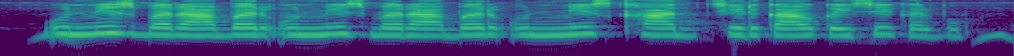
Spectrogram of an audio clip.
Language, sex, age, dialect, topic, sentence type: Chhattisgarhi, female, 18-24, Northern/Bhandar, agriculture, question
